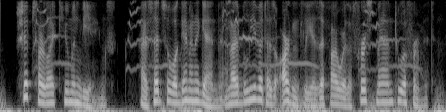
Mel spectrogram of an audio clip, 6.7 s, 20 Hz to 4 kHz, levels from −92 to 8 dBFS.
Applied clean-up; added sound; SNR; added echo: none; Meow; 4 dB; none.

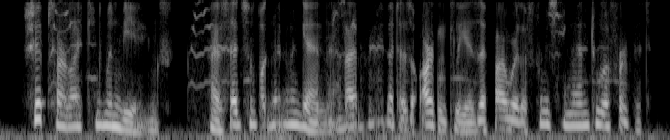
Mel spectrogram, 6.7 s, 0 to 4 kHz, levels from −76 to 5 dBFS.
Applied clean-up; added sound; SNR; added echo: neural diffusion model UNIVERSE++.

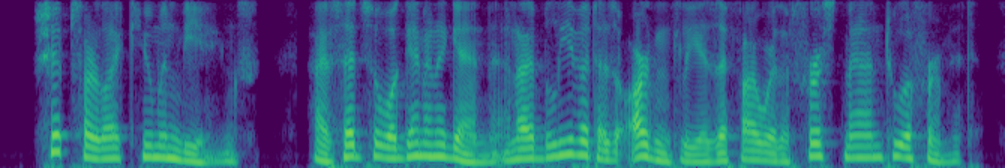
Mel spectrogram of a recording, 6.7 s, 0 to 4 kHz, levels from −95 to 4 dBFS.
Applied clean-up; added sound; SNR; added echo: none; none; none; none.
